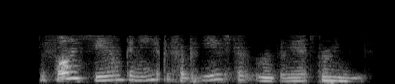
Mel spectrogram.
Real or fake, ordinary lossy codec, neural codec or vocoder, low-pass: fake; AAC, 16 kbps; codec, 44.1 kHz, 0.9 kbps, DAC; 7.2 kHz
